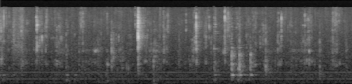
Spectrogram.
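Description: Soft mouth sounds of a person chewing fried food, with scattered small wet clicks and smacks, the sharpest about two seconds in.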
